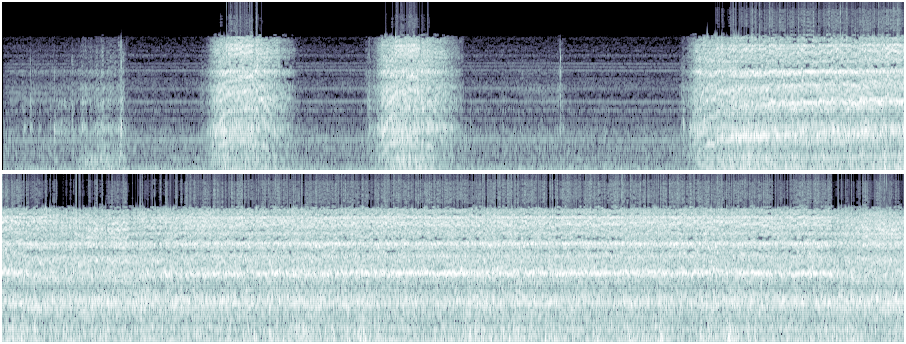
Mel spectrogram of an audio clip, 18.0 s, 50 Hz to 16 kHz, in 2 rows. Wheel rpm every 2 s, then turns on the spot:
10, 50, 30, 60, 210, 230, 230, 230, 230.
none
